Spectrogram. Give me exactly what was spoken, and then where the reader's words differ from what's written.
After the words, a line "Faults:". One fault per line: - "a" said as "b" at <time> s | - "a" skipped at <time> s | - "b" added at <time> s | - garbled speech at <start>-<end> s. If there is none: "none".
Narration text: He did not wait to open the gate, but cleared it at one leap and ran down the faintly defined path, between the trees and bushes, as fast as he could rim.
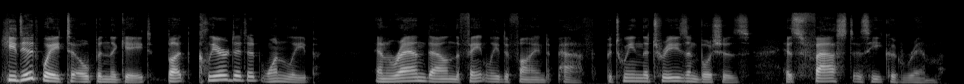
He did wait to open the gate, but cleared it at one leap and ran down the faintly defined path, between the trees and bushes, as fast as he could rim.
Faults:
- "not" skipped at 0.4 s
